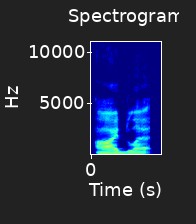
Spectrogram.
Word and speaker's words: Idlet: Pronounced Idlet.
